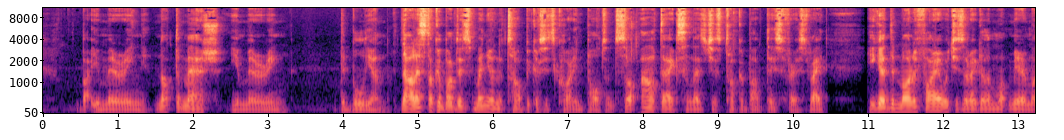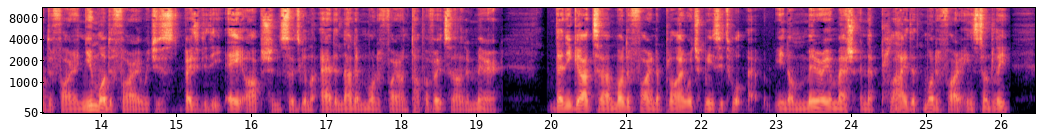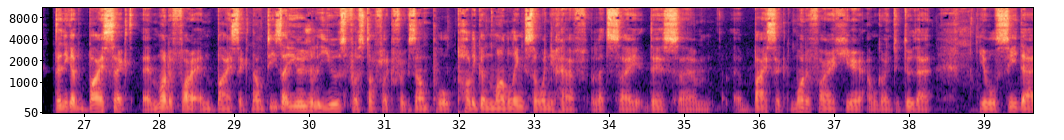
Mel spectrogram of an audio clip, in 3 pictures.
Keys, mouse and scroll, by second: 4.6 2, 4.9 x, 5.0 click, 5.9-6.3 middle drag, 6.5 shift+middle click, 7.3 click, 7.8 alt+x, 9.1 click, 17.2 click, 31.5 right click, 32.0 shift+middle click, 32.3 click, 33.3 alt+x, 34.8 click, 36.5 click, 37.7 click, 38.6 middle click, 38.9 Tab, 39.4 middle click.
